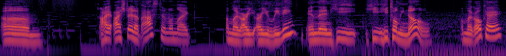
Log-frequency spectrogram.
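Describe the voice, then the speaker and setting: A man's voice: a little high, lively intonation, moderate pace, dry recording, faint music behind. A young man, Punjabi-speaking by birth, telling a story in a casual podcast chat, with frequent restarts and swearing. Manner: rambling, many restarts and swearing. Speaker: podcast co-host.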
